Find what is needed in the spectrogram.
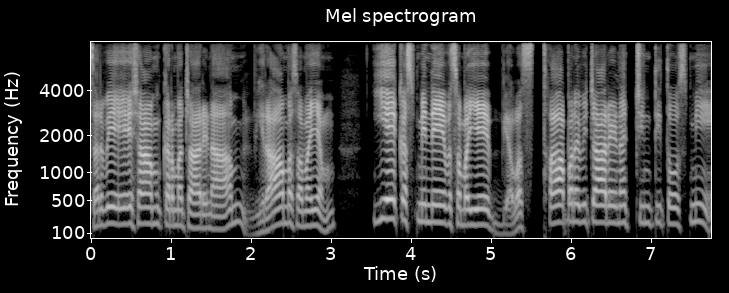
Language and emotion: Sanskrit, disgusted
